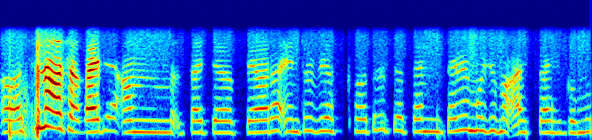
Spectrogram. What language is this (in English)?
Kashmiri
